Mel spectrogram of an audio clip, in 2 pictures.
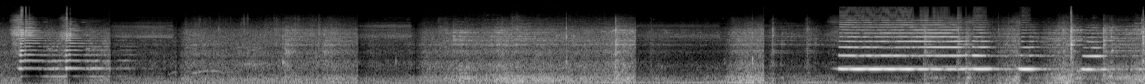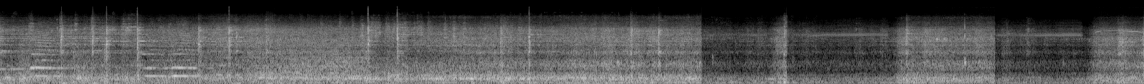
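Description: Alsthom 9600-series diesel railcar pair pulling away. A short horn blast comes near the start and a long, loud horn blast about a third of the way in. Then the railcar runs past with a steady rumble of engine and wheels and a clickety-clack over the rail joints.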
